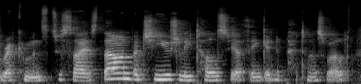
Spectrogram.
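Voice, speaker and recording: The pace is fairly quick. The voice is somewhat breathy. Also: woman. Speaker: knitting podcaster. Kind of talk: casual talk to camera. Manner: chatty, hesitant with many fillers.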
